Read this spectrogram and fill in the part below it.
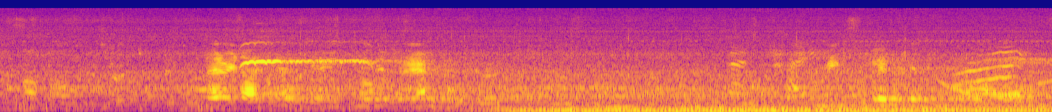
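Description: A horse canters on grass with soft, dull hoofbeats.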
